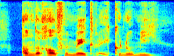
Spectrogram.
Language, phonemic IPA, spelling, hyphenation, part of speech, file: Dutch, /ɑn.dər.ɦɑl.vəˈmeː.tər.eː.koː.noːˌmi/, anderhalvemetereconomie, an‧der‧hal‧ve‧me‧ter‧eco‧no‧mie, noun, Nl-anderhalvemetereconomie.ogg
- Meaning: an economy wherein the participants are able to keep a distance of one and a half meters from each other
